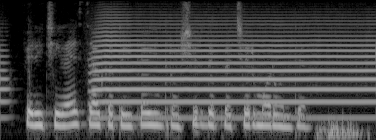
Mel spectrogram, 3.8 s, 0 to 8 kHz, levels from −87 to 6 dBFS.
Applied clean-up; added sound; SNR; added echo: none; Trumpet; -1 dB; none.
